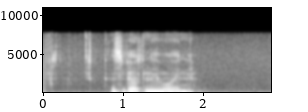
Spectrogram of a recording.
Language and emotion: Russian, neutral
